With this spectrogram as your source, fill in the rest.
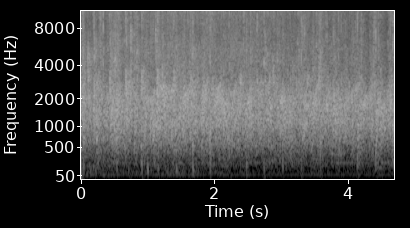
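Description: Sustained audience applause for the panelists at a Michigan policy conference session on racial equity and population growth, dense and steady throughout, loud and even with no talk over it.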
